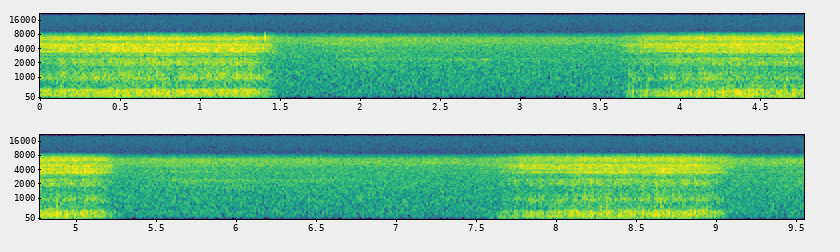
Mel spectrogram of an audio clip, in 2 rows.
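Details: Loud, rough, droning snores about every four seconds, roughly 15 a minute, with quiet gaps between; steady snoring.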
